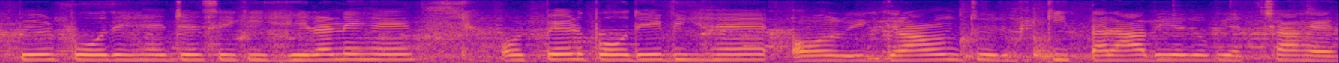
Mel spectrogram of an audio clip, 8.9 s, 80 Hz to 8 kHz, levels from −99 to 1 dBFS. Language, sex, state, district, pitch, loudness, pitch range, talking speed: Hindi, female, Bihar, Sitamarhi, 240 Hz, -29 LUFS, 230-250 Hz, 135 wpm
